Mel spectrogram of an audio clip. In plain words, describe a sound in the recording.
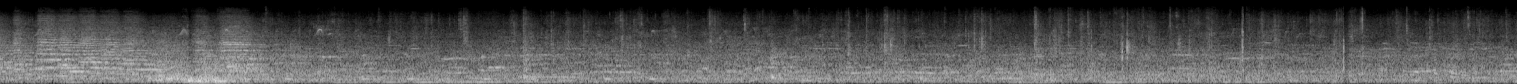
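A crowd of men and women chatters outdoors nearby.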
